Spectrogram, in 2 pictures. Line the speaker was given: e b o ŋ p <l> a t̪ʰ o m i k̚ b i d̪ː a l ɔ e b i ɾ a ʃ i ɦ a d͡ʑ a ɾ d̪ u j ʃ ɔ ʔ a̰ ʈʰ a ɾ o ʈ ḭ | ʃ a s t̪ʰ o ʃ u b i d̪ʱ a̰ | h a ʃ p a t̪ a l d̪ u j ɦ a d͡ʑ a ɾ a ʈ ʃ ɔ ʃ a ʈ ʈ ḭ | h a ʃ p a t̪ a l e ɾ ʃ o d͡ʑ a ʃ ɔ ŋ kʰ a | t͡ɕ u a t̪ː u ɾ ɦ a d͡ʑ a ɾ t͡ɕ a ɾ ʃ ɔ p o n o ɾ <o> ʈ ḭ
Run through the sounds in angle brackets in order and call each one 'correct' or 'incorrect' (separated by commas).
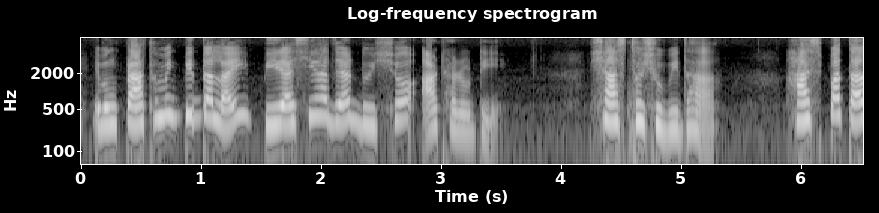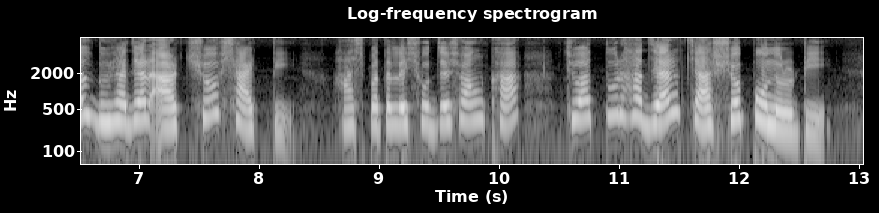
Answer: incorrect, correct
